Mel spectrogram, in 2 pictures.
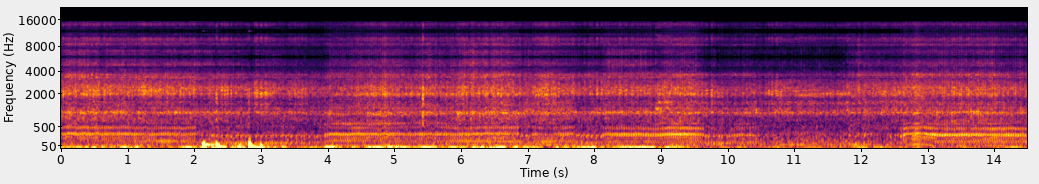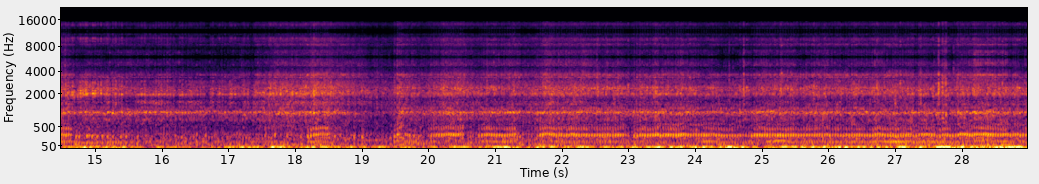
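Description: Enduro dirt bike engine running as it is ridden over a rough rocky track, its revs rising and falling with the throttle. A couple of sharp knocks stand out about two to three seconds in.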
